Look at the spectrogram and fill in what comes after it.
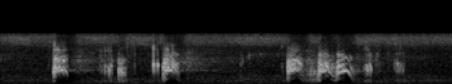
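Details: At a woodland edge, a small dog keeps barking after chasing off a deer, giving sharp barks in two bursts, a few single yaps, then a rapid cluster of four or five.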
